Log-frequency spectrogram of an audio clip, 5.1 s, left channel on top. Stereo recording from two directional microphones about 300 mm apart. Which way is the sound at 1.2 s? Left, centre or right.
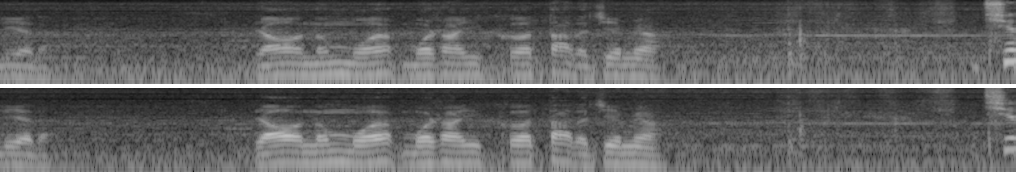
Centre.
